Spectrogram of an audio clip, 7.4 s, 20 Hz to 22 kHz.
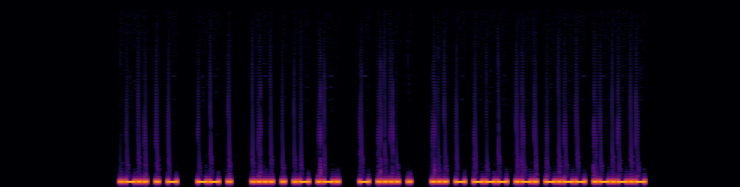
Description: Morse code, heard as a keyed tone, about 40 wpm, 700 Hz. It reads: LET ME HEAR THE STORY.
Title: Sentences from Top 1000 Words - Review Part 1 - 40wpm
